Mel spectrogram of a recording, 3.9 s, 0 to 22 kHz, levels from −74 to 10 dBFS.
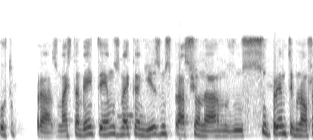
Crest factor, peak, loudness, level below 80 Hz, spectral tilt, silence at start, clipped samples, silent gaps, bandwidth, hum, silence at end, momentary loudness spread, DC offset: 18 dB; -2 dBFS; -18 LUFS; -68 dBFS; -3.5 dB/octave; 0 s; under 0.1%; none; 7.8 kHz; none; 0 s; 5 LU; under 0.1%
